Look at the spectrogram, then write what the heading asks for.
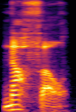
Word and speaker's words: Nofal: His last name is spelled Nofal, but it's pronounced Nafal.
